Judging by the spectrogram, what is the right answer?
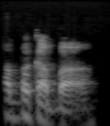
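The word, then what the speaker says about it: apa khabar: malaysia which is malay it is pronounced as abakaba apart from being one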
